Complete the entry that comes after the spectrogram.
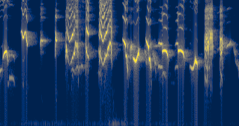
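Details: Oriental magpie-robin reacting to another magpie-robin's singing: a long, lively stream of whistles, chattering rasps and buzzy notes in rapid succession, with barely a pause.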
